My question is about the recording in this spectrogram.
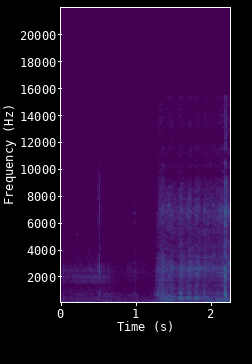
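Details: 2014 Toyota Vios after its hard-starting problem was repaired: quiet, then the engine catches promptly and settles into an even idle without long cranking, a normal start.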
